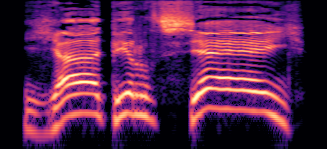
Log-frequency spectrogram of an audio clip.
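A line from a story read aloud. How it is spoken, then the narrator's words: Shout. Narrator (Russian): крикнул Гий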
